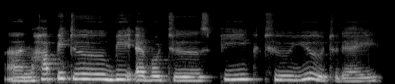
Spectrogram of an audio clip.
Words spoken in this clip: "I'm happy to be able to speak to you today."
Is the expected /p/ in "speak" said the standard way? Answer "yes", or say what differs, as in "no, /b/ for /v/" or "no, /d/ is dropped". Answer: yes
